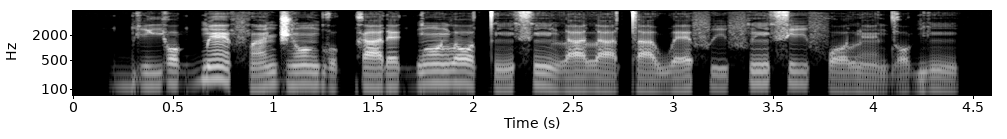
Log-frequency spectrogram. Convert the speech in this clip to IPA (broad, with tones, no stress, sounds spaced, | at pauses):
ɡ͡b i˧ j ɔ˦ ɡ͡b ɛ̃˦˨ f ã˨˦ d͡ʒ ɔ̃˧ ɡ o˨ k a˧ ɾ ɛ˧ ɡ͡b ɔ̃˦ l ɔ˦˨ t ĩ˨˦ s ĩ˦˨ l a˧ l a˨ t a˨ w ɛ˨˦ f i˧ f ĩ˦ s i˦ f ɔ˧ l ɛ̃˨ d ɔ˨˦ ɡ ĩ˦˨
